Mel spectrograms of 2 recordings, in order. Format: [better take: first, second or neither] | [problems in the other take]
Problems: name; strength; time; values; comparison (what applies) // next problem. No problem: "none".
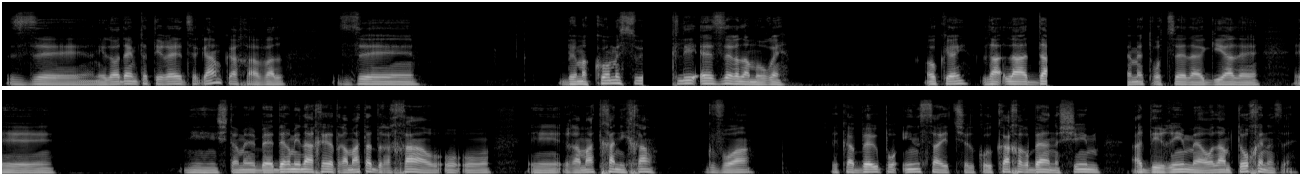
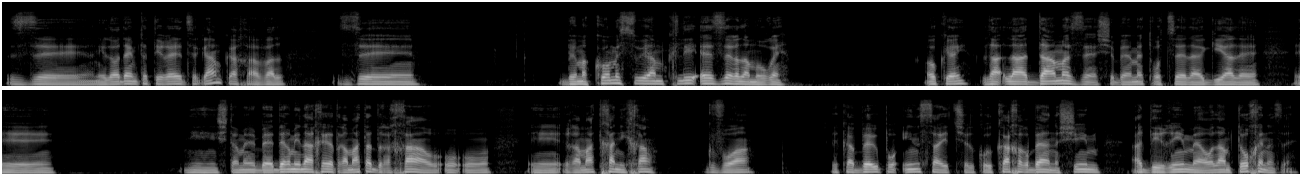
second | audio cutting out; at 6.5 s and at 10 s for 1 s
